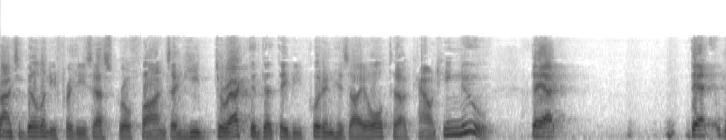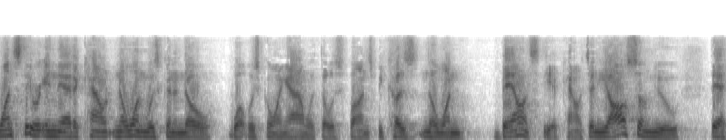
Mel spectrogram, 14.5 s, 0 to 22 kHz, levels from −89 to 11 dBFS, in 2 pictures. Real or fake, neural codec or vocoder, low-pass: real; none; 7.2 kHz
